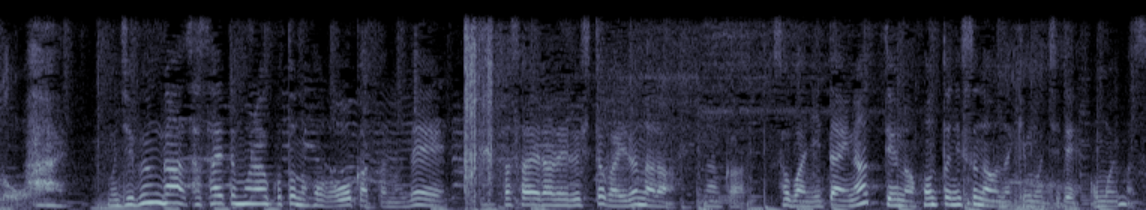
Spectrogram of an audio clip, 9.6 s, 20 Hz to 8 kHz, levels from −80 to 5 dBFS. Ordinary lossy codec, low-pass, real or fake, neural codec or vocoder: none; 7.2 kHz; real; none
